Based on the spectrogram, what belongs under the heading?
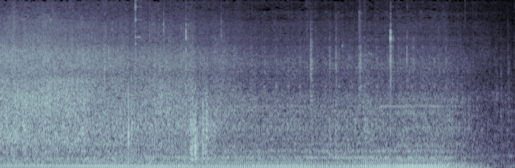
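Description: Jeep Cherokee XJ engine running with a steady low hum as the car rolls to a stop on slush, with a hiss at first and a few light clicks. The engine sound ends near the end.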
